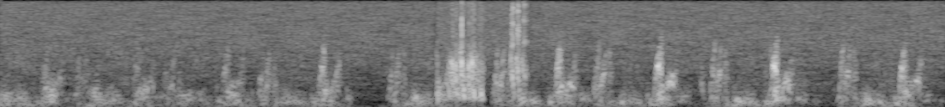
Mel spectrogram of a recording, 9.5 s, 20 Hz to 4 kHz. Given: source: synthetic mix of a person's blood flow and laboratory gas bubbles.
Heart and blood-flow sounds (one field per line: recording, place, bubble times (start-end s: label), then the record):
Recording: Doppler ultrasound of blood flow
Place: precordium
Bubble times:
4.46-4.86 s: bubbles
5.10-5.28 s: bubbles
From the record:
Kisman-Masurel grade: 213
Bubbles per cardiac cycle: several, 3 to 8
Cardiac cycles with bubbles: 1 to 10%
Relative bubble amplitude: loud (0.450 to 0.775)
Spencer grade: 1 (occasional bubble signal discernible with the cardiac motion signal, with majority of cardiac periods free of bubbles)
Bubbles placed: only in the low amplitude regions of the cardiac cycle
